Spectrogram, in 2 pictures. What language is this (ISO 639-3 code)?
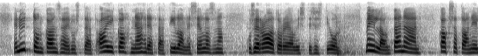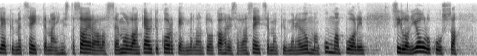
fin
